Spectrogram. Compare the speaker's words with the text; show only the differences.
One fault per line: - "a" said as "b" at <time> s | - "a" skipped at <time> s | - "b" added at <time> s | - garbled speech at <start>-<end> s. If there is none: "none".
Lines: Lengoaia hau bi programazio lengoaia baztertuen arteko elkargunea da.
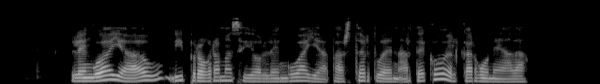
none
